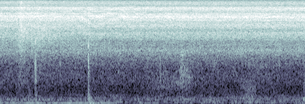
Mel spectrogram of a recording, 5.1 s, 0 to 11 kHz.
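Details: 1969 Chevy Nova heater core under roughly 20 psi pressure test: a steady, high-pitched air hiss holds constant, changing as the leak is traced; heater core leak.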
